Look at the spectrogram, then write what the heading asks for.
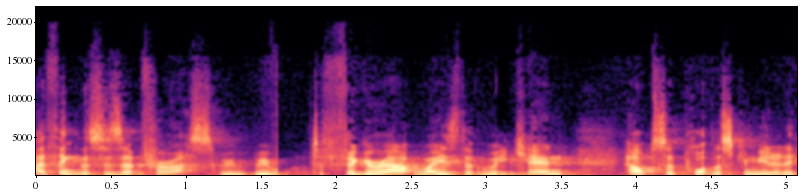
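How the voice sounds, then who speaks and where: A man with a New Zealand accent talks at a fairly quick pace. His medium-pitched voice is monotone and flat. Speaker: tech company CEO, keynote speaker. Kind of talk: conference keynote. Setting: stage with audience. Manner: halting, with frequent restarts and fillers.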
